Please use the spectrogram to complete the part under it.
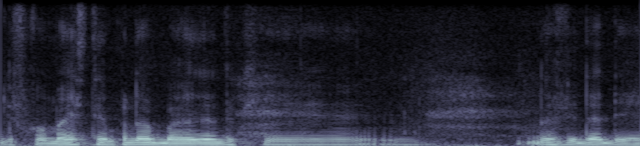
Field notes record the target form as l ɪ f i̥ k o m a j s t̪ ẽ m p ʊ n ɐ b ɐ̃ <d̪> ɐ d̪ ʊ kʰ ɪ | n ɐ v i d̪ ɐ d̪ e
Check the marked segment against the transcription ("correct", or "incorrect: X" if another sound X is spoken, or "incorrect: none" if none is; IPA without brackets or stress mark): correct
